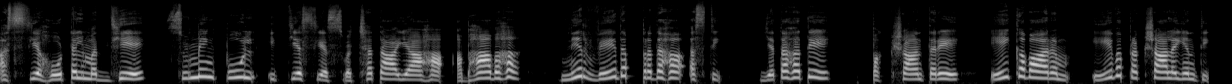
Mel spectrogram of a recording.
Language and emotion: Sanskrit, disgusted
